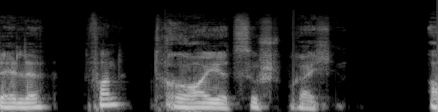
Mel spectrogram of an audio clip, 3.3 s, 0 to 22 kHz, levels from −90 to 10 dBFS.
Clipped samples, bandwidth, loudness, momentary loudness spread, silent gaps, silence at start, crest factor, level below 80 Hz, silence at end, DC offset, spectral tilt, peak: under 0.1%; 11.5 kHz; -21 LUFS; 12 LU; 0.44-0.63 s, 1.01-1.13 s, 2.73-3.21 s; 0 s; 14 dB; -52 dBFS; 0 s; under 0.1%; -7.5 dB/octave; -6 dBFS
